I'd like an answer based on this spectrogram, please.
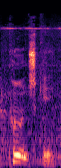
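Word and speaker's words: pączki: Some say it's supposed to be punchki. Okay. Some say it's supposed to be punchki.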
